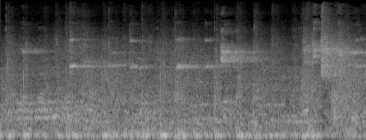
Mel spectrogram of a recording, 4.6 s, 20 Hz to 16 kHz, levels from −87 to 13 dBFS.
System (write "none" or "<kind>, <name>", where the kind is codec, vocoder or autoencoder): none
